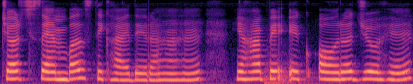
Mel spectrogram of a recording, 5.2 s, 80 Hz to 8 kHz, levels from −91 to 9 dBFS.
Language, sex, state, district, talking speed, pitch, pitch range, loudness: Hindi, female, Bihar, West Champaran, 140 wpm, 255 Hz, 240-265 Hz, -15 LUFS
